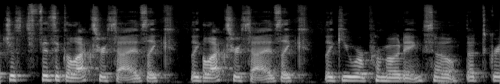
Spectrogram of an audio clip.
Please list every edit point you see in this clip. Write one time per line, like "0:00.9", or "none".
0:02.0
